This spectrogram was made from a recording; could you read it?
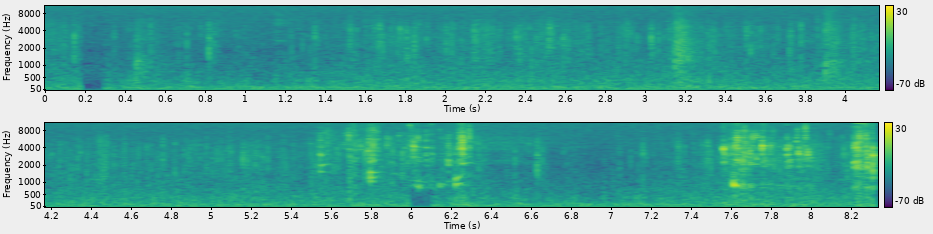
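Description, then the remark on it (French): Bourbon pours steadily into a glass at a bar for several seconds, a continuous gurgling trickle with a few small drips and clinks near the end. No one speaks. “Pendant ce temps, Pierre va au bar se prendre un bourbon.”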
